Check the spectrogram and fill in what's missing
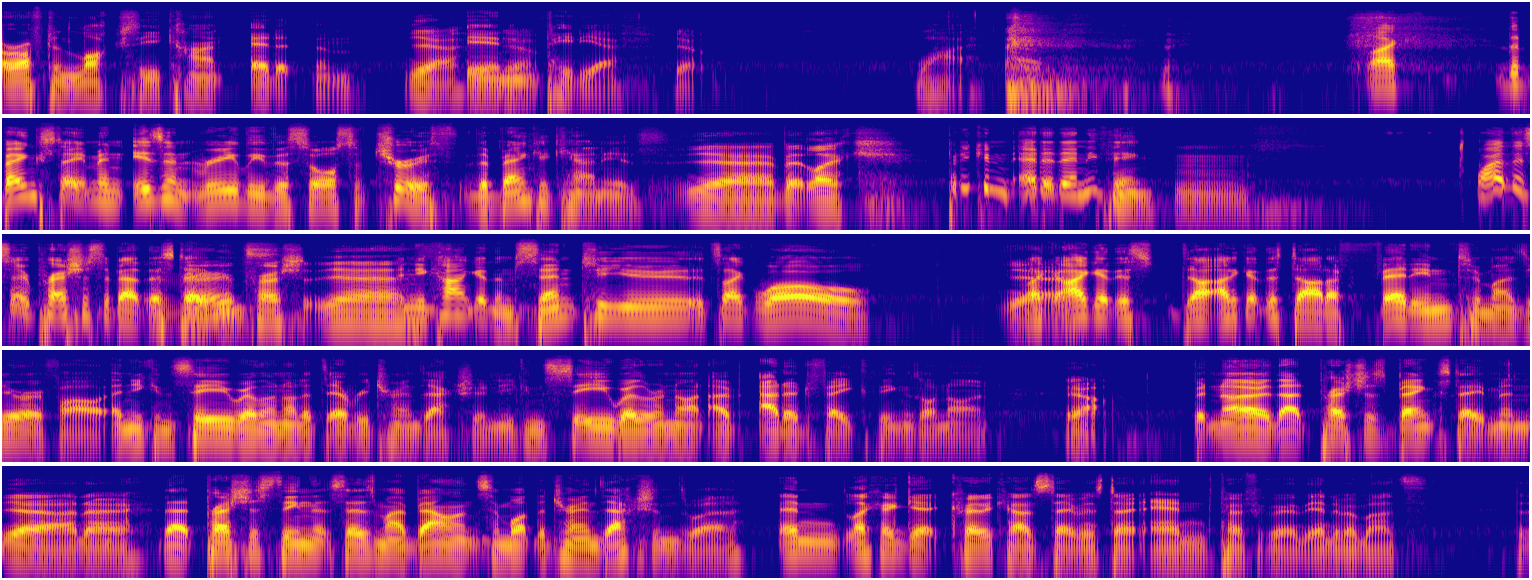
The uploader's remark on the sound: Live From Accountex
